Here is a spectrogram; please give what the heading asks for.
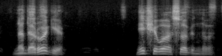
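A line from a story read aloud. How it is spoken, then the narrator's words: Plain. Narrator (Russian): сказал он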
